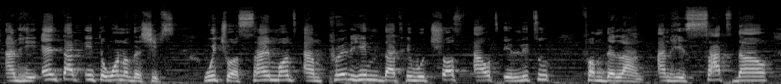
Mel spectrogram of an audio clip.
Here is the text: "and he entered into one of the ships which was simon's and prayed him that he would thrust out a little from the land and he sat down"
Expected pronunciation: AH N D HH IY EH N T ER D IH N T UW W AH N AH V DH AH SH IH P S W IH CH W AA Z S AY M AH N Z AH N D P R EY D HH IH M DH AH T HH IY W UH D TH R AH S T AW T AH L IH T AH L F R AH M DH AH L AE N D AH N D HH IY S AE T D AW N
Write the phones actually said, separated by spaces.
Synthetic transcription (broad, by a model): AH N HH IY EH N T ER D IH N T UW W AH N AH V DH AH SH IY P S W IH CH W AA Z S AY M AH N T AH N P R EY D HH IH M DH AH T HH IY W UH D T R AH S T AW T AH L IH T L F R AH M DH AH L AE N D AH N HH IY S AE T D AW N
